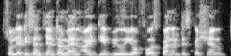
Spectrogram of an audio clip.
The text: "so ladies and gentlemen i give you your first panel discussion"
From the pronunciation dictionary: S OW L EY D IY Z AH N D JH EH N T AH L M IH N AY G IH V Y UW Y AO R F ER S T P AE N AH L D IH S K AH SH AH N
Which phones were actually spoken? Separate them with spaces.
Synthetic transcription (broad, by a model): S OW L EY D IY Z AH N D JH EH N T AH L M IH N AY G IH V Y UW Y AO R F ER S T P AE N AH L D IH S K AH SH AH N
